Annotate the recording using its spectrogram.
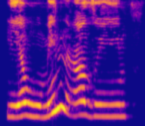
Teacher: ليوم عظيم هنلاقي تنوين وبعدها حرف العين، والعين من حروف الحلقية يبقى هنا في إظهار، يبقى نظهر التنوين مفيش غنة، إظهار بدون غنة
